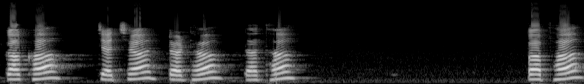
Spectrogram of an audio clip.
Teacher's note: जिन ध्वनियों के उच्चारण में स्वर तंत्र में कंपन नहीं होता उन्हें अघोष वर्ण कहते हैं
